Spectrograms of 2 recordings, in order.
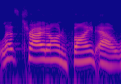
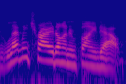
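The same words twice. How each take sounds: First: A touch louder and keener, selling the try-on; eager sales push. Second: Said in the usual way. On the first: Shown as a demonstration. Host to viewers, keen try-on pitch, a bit louder. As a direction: lean in, keen to show it. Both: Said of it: "I have not tried this one on yet".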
